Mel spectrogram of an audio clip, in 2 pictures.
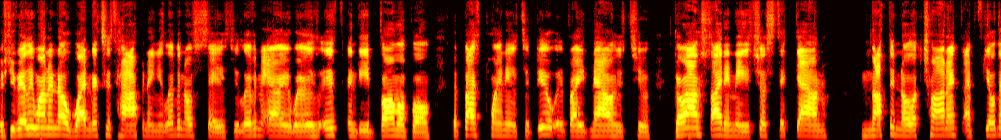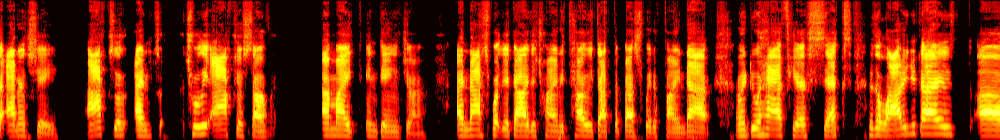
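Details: Male speaker who self-reports a deaf accent and difficulty pronouncing certain words; deaf speech.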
